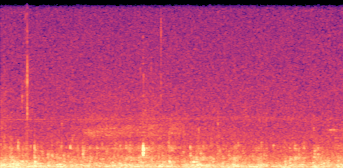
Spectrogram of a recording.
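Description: Low steady room noise with a few faint ticks, the sharpest about two seconds in, as drops of universal pH indicator are squeezed from a small plastic bottle into a plastic bowl of water.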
